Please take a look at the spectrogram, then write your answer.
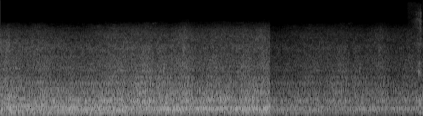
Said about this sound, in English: since it's directly in the flight path, when a plane would fly over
